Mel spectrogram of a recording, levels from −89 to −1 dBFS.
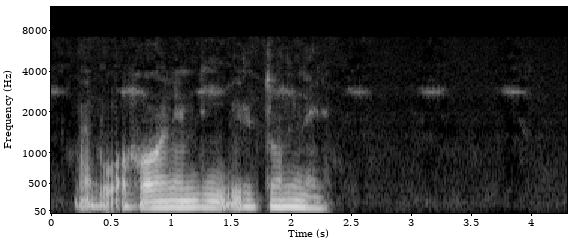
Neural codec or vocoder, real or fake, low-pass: codec, 16 kHz, 2 kbps, FunCodec, trained on LibriTTS, 25 frames a second; fake; 7.2 kHz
